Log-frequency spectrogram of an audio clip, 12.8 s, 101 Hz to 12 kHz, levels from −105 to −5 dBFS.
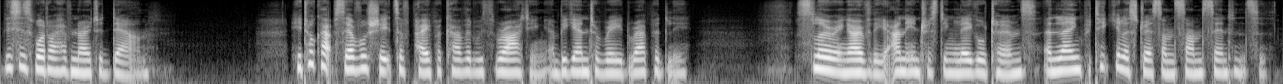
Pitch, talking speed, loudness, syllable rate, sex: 205 Hz, 165 wpm, -20 LUFS, 5.6 syllables/s, female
